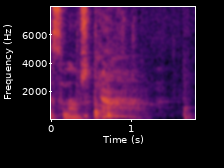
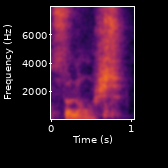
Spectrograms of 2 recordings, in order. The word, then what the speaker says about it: Solange: Pay attention to Solange. You don't pronounce it "Solan-che," you say "Solan-ge." It's in French. You are in France.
